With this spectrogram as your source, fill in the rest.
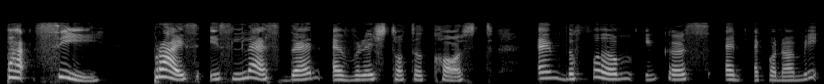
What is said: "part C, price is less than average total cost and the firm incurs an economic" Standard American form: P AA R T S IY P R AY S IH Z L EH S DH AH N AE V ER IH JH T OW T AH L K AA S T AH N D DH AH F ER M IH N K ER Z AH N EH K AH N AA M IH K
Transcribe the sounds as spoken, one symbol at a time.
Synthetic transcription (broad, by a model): P AA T S IY P R AY S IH S L EH S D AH N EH V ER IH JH T OW T AH L K AA S T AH N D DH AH F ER M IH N K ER S AH N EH K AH N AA M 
